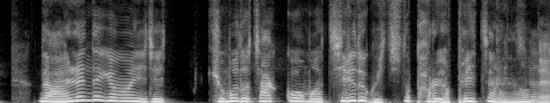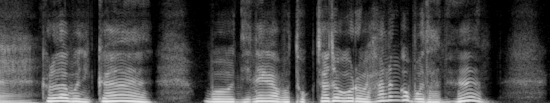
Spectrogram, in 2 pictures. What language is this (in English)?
Korean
